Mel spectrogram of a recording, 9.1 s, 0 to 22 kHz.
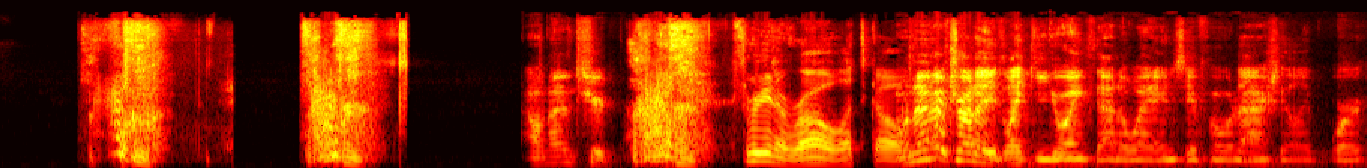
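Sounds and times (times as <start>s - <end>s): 
sneezes: 0.6s - 1.2s, 2.0s - 2.7s, 4.2s - 4.9s
speech: 3.6s - 9.1s.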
